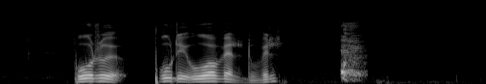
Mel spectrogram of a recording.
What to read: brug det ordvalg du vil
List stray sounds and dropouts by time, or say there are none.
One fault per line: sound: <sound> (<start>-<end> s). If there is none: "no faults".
sound: cough (3.4-3.7 s)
